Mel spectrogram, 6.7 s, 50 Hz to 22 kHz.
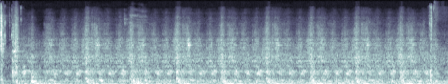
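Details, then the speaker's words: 1967 Rolls-Royce Silver Shadow, not yet started that day: the starter drags the engine over slowly and unevenly and it won't catch. The owner says the battery is low and needs replacing. "It's not starting. Let's go around the other side."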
